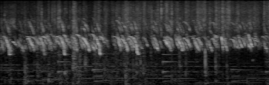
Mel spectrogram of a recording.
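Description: A brood of young laying-hen chicks, about five weeks old, peeping all together: many short, falling chirps overlapping without a break.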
